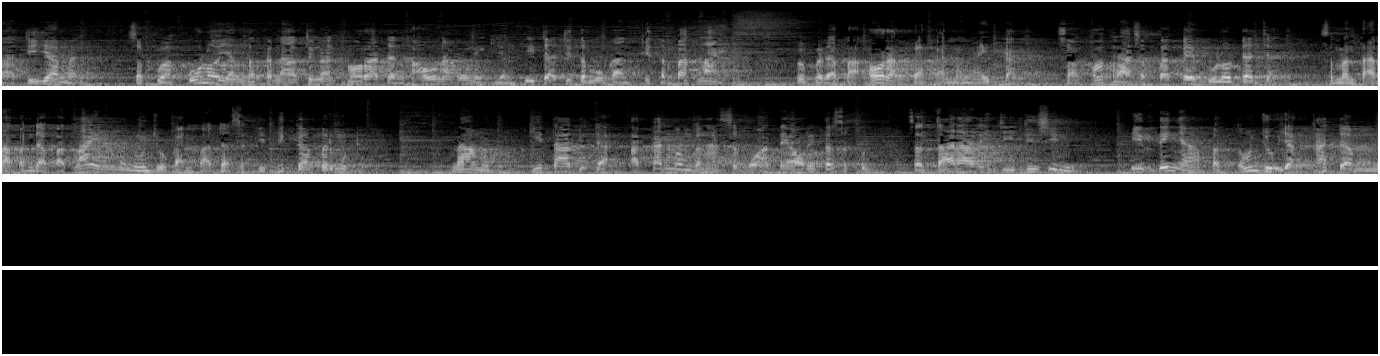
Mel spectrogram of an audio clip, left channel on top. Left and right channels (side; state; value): right; silent; 60 dB below the other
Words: di Yaman, sebuah pulau yang terkenal dengan flora dan fauna unik yang tidak ditemukan di tempat lain. Beberapa orang bahkan mengaitkan Socotra sebagai Pulau Dajjal, sementara pendapat lain menunjukkan pada segitiga Bermuda. Namun, kita tidak akan membahas semua teori tersebut secara rinci di sini. Intinya, petunjuk yang ada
